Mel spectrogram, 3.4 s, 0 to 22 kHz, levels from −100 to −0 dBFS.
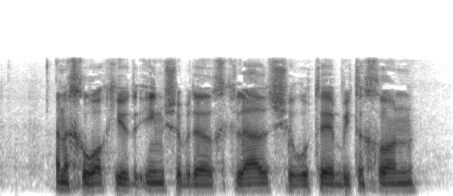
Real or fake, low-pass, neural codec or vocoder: real; 7.2 kHz; none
